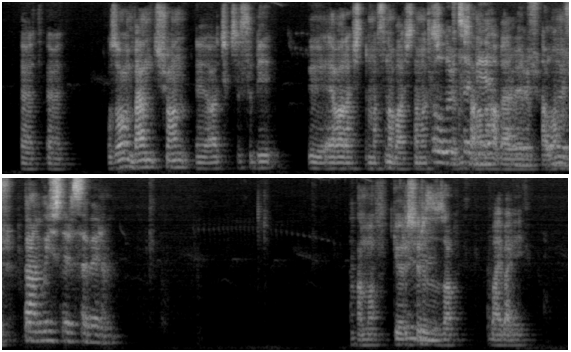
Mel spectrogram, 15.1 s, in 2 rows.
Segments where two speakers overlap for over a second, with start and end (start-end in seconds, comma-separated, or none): 5.7-7.5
